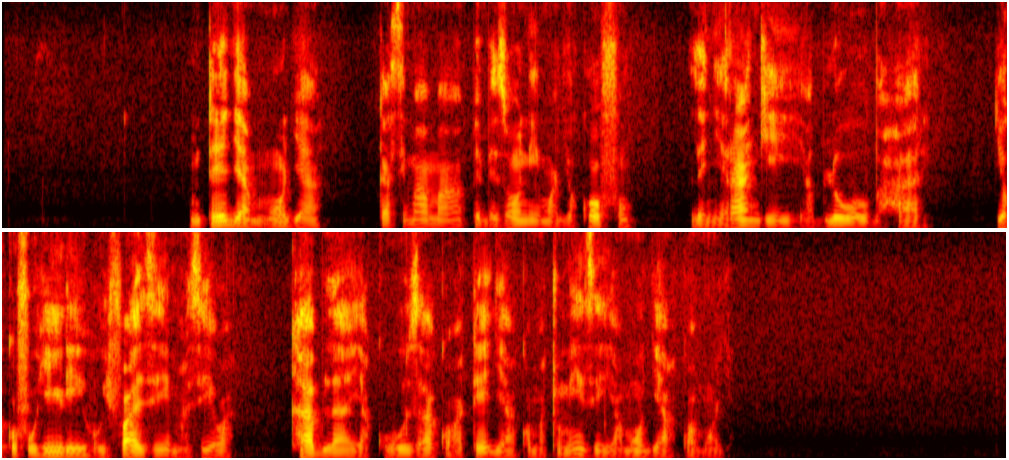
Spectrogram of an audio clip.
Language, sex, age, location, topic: Swahili, male, 25-35, Dar es Salaam, finance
